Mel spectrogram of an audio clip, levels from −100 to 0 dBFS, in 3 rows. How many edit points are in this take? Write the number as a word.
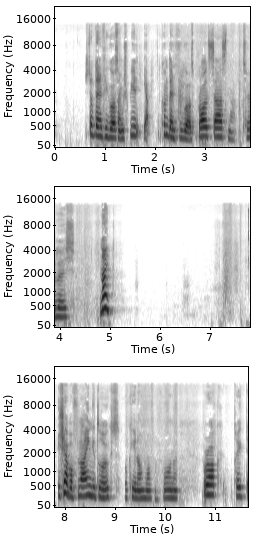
two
